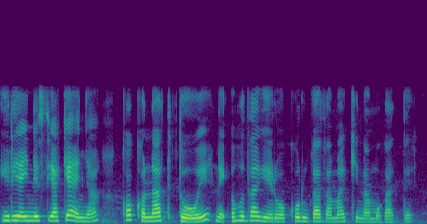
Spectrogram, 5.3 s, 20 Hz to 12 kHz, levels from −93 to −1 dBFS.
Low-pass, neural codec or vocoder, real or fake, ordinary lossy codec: 7.2 kHz; none; real; none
